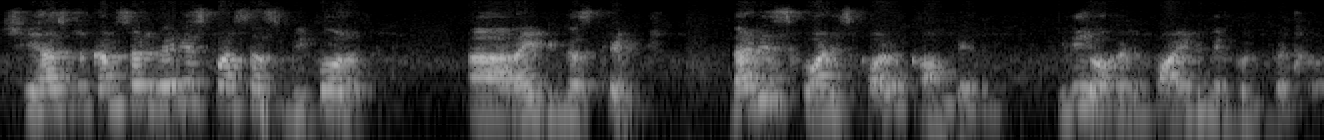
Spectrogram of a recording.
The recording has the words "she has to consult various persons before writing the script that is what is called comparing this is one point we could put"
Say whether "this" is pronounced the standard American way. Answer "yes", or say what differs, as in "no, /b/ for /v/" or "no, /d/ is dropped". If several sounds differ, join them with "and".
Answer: no, /s/ is dropped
